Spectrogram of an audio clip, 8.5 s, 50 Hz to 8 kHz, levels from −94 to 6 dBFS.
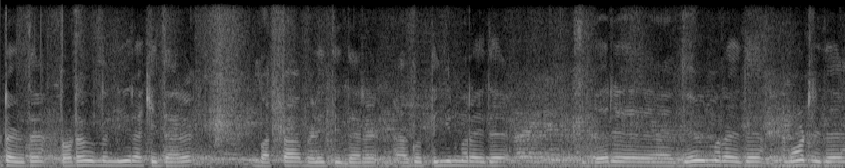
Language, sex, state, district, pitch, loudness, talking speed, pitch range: Kannada, male, Karnataka, Chamarajanagar, 190 Hz, -30 LUFS, 100 wpm, 180-200 Hz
